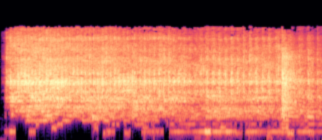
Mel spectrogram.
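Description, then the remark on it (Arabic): A spinning letter wheel, turned to pick an Arabic letter, gives off a steady, fast ratcheting clatter for several seconds, then a sharper knock as a ball with a letter written on it drops out near the end. No one speaks. “إذن سأنتقل لتحريك الدولاب ولأرى أي حرف سيخرج منه.”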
